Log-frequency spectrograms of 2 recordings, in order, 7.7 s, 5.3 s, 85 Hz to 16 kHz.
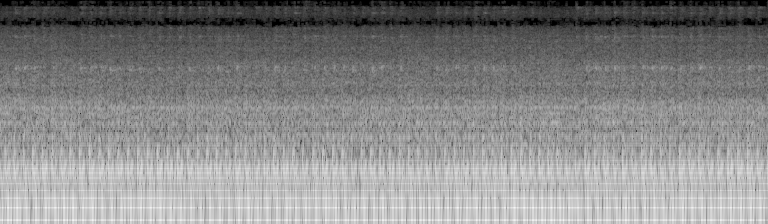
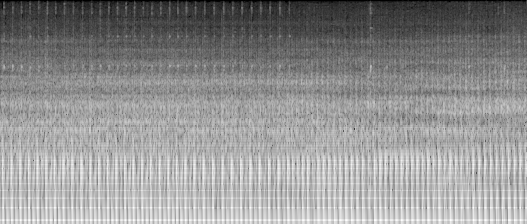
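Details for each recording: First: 2004 250R single-cylinder four-stroke dirt bike, bought non-running, now started: steady even thumping about three a second with light clatter; motor sounds healthy, an unidentified clanking not from the motor. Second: 2004 250R dirt bike after valve work: steady, even single-cylinder idle that sits quick and busy, and the owner thinks the idle is set too high; it smokes a little, possibly needs a top-end rebuild, and has a small oil leak and little power.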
